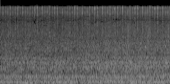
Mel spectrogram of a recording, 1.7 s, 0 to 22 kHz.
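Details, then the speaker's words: 2010 Ford Expedition 5.4 with codes P0016 and P0346, heard at idle: busy rattling clatter over a steady idle, listened to with a hose to the ear, suspected to come from the timing chain. "although normally these noises will be something from the inside, as I tell you, like sometimes a broken chain guide,"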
